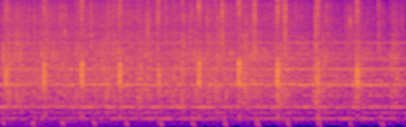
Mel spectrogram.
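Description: Hands clapping in a steady beat, about two and a half claps a second, over a held chord of background music.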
